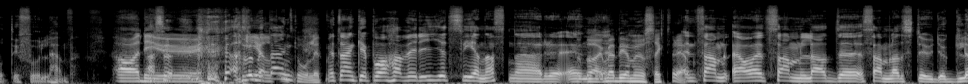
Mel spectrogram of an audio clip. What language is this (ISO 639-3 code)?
swe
